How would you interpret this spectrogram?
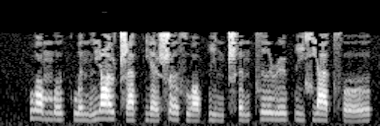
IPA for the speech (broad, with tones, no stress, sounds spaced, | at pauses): pʰ w ɔ˥˨ m o˨˦ ʊ̯ kʰ w ə˨˩ n l j ɑ˦ ʊ̯ ʈ͡ʂ ä˨˦ t̪ʰ j ɛ˨˩ ʂ ɤ˥˨ s w ɔ˨˦ p i˨˩ n ʈ͡ʂʰ ə˨˦ n t͡s ɹ̩˦ ɻ ɻ̩˦ p i˥˨ ɕ j ä˥˨ t͡sʰ o˨˦ ʊ̯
